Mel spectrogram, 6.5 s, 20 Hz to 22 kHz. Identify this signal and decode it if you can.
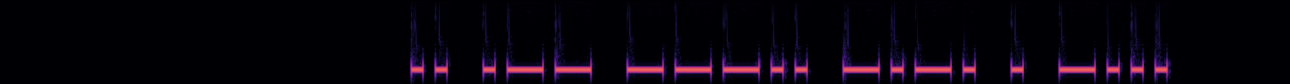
Morse code, heard as a keyed tone, about 20 wpm, 700 Hz. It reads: IW8CEB
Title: DXCC-100 Call Signs - 6 Characters - Repeated 2x - 20wpm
